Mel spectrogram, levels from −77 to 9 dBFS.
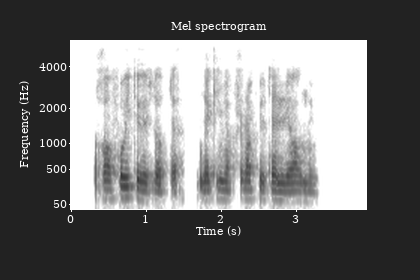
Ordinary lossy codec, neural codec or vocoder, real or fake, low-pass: Opus, 64 kbps; codec, 16 kHz, 8 kbps, FreqCodec, smaller model; fake; 5.4 kHz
